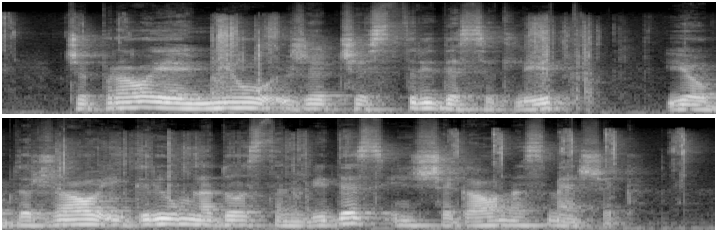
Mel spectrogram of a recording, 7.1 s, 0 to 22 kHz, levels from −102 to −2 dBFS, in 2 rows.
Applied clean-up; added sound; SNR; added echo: none; Scissors; 17 dB; none.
